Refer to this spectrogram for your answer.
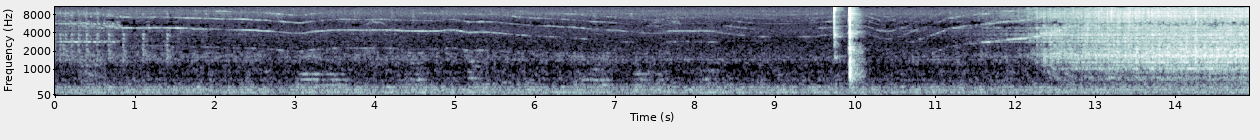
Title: Rocket apartamento hissing sound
